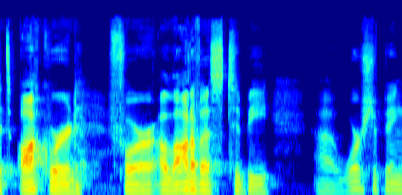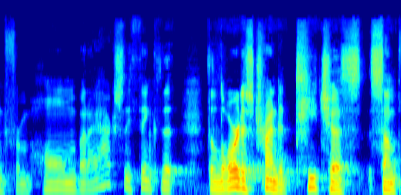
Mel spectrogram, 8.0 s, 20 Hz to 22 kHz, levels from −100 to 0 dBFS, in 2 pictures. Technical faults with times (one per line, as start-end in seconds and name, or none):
2.03-2.96 zipper noise
5.44-5.94 zipper noise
